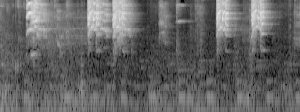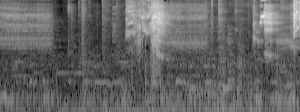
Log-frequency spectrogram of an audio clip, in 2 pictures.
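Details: Two hand-fed female red-shouldered macaw chicks from a domestic breeder, kept indoors, uttering short harsh rasping squawks in scattered bursts with quieter pauses between, plus a faint steady tone in the background.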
